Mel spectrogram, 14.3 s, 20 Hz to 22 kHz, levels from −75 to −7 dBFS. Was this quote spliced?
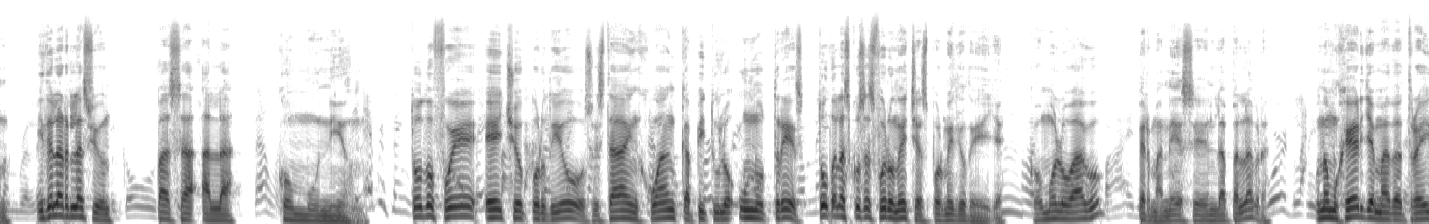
yes; 2 cuts; at 10.2 s, 13.1 s

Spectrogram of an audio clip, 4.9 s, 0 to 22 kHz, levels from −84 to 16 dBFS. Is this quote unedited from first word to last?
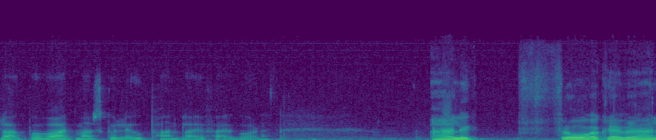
yes; 0 cuts

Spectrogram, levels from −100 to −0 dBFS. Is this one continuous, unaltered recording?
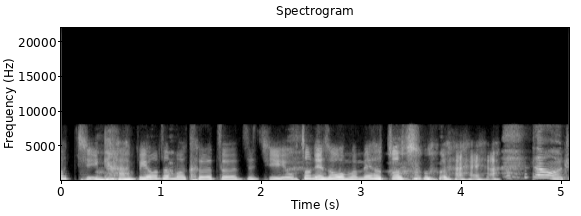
yes; 0 cuts

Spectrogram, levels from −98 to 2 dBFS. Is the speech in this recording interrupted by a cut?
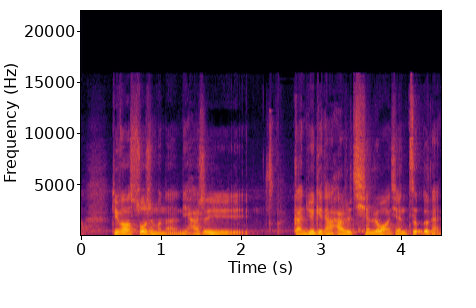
no; 0 cuts

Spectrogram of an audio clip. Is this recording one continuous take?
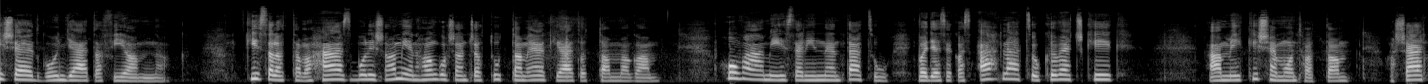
no; 1 cut; at 9.1 s

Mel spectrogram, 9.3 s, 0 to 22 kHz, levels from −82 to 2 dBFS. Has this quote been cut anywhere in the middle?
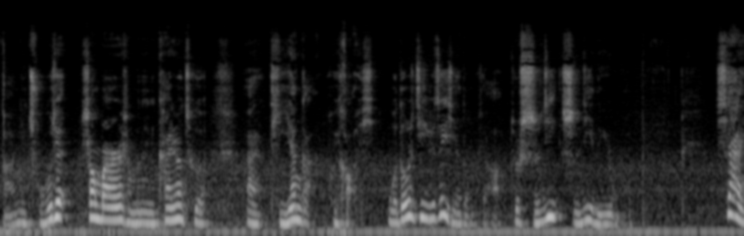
no; 0 cuts

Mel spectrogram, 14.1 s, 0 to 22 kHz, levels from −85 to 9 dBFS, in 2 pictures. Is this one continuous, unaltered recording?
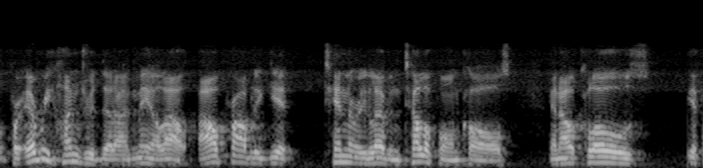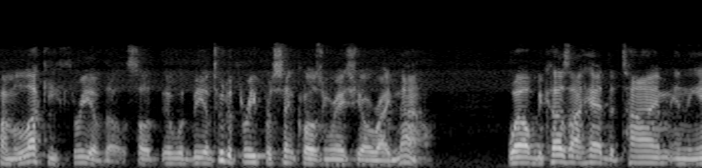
yes; 0 cuts

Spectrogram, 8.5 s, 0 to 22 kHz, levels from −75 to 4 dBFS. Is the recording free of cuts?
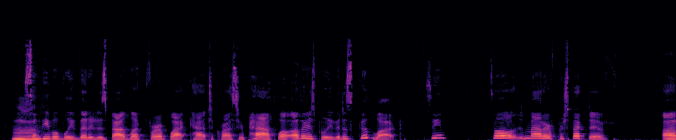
yes; 0 cuts

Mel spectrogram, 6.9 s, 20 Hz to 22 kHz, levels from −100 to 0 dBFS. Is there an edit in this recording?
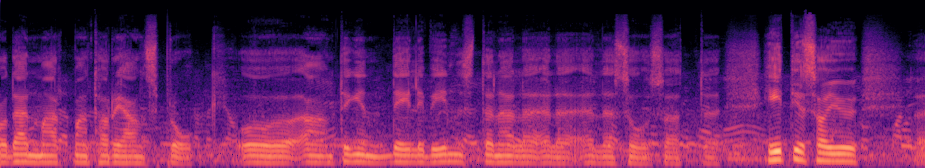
no; 0 cuts

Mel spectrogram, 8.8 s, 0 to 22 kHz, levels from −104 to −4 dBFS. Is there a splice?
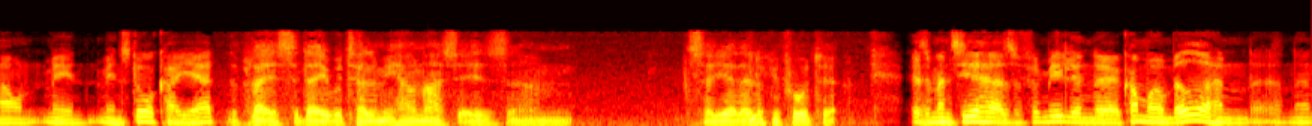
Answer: yes; 1 cut; at 1.4 s

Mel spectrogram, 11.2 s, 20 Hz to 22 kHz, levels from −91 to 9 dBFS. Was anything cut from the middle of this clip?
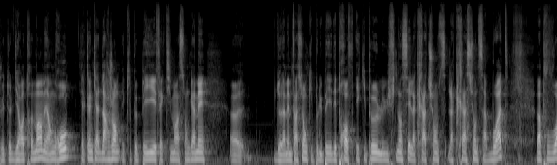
no; 0 cuts

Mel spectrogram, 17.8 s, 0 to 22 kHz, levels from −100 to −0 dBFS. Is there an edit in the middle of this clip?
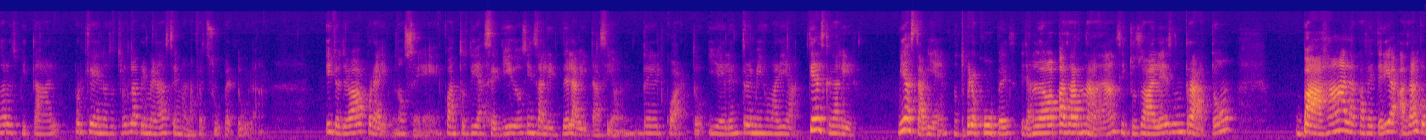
no; 0 cuts

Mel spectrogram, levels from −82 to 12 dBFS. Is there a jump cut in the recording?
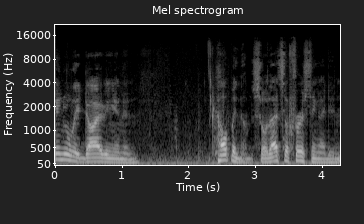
no; 0 cuts

